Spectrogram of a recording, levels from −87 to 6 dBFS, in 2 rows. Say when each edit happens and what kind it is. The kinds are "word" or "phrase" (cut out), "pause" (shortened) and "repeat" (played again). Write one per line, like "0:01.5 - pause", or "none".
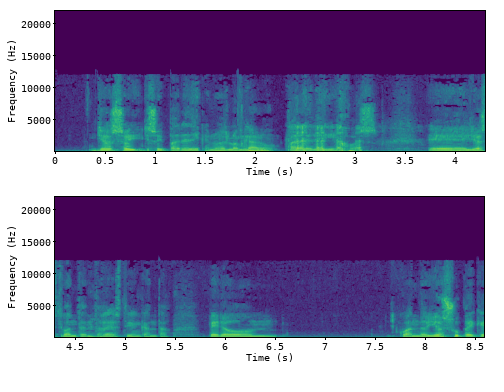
0:00.9 - word
0:01.4 - word
0:02.3 - word
0:04.4 - word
